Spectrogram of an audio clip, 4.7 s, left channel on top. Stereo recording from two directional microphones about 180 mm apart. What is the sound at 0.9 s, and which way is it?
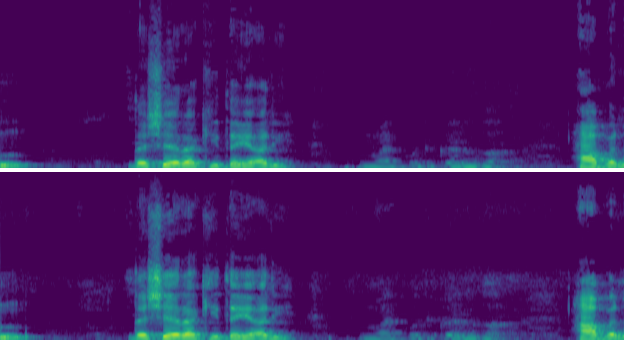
A woman's voice, 15° left (ahead or behind).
